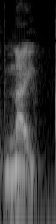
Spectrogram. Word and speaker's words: knight: K, knight. Like a knight, like a fighting, like a shining armor. Nigga, as a kid, I had so much trouble learning. – Knife. It's the silent letters.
